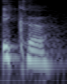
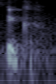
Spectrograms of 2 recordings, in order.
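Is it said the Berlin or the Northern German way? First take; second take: Berlin; Northern German. First: It is said the Berlin way, as Icke. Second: It is said the Northern German way, as Ick.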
